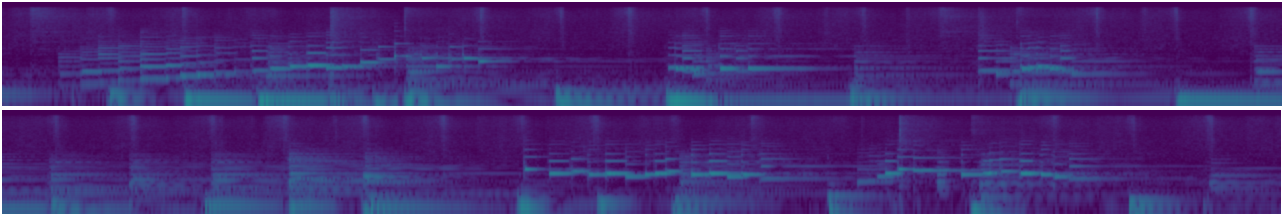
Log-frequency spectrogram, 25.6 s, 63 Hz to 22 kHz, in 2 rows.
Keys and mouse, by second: 4.7 click, 10.4 click, 16.0 click, 18.7 right click, 21.0 click.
